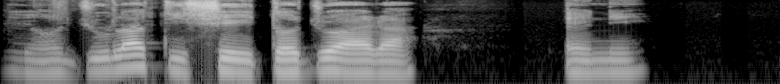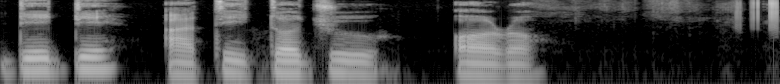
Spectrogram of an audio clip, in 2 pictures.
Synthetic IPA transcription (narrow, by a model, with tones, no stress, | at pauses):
ĩ˨jã˨d͡ʒu˨˦la˦ti˧ʃe˧i˨tɔ˧d͡ʒu˦a˧ɾa˧ | ɛ˧nĩ˧ | de˦de˦ | a˨ti˧i˨tɔ˧d͡ʒu˦ | ɔ˨ɾɔ˨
